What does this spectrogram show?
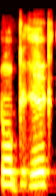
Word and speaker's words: ٹک ایک: تھوڑی دیر کے لیے۔ یہ درست تلفظ اصل میں جو ترکیب تھی وہ ٹک ایک تھی، یعنی ٹک ایک یہ لفظ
